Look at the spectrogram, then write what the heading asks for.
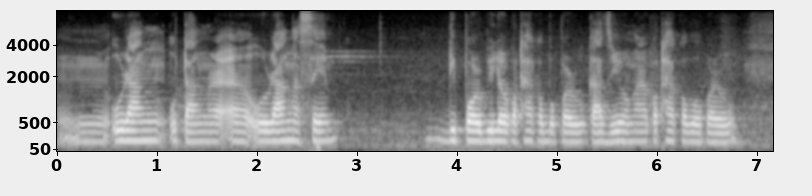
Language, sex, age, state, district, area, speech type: Assamese, female, 18-30, Assam, Kamrup Metropolitan, urban, spontaneous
